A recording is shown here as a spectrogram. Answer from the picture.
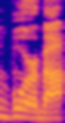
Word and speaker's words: Borba: Well, I'm Michelle Borba. I'm a 1L Michelle and Borba rhymes with Zorba.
